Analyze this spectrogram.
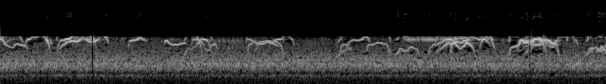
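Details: Northern goshawk, 12 May 2022, Estonia, food being delivered: wavering, curling whistles in overlapping bursts, louder toward the end, over a steady hiss.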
